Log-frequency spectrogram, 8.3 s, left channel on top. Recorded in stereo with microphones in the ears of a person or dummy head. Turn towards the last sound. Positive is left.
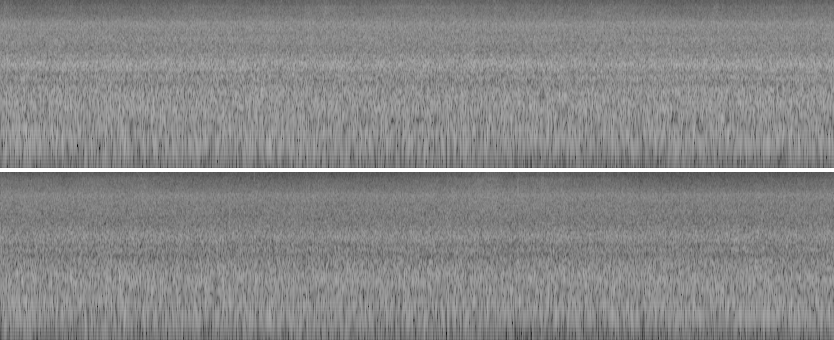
No sound to turn to.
